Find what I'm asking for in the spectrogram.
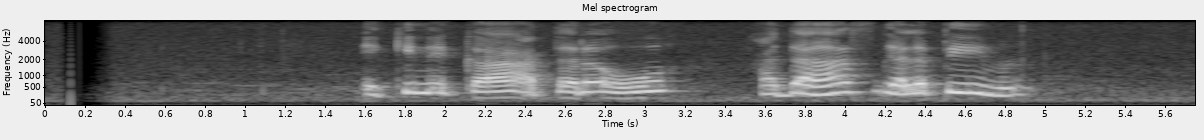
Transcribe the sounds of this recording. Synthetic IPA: ekinekaːt̪əɾəʋu | ad̪aɦasɡæləpiːmə

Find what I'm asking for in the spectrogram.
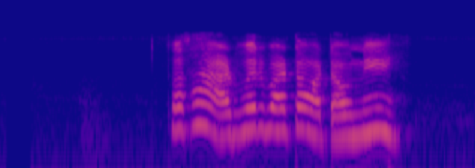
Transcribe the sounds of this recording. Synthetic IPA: t̪ʌt̪ʰaɦarɽwerbaʈʌɦʌʈawne

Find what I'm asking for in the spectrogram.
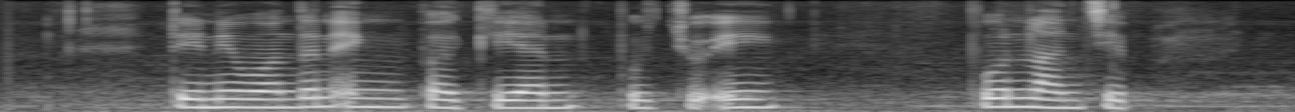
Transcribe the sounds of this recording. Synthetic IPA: d̪̥e̤newɔnt̪ənʔɪ̰ŋb̥a̤ɡ̥e̤janpud̥ʒ̥uʔe | pʊnlaɲt͡ʃɪp̚

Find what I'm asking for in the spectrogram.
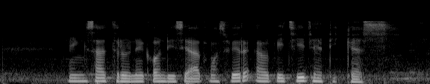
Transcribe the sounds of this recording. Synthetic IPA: ʔɪŋsad̥ʒ̥ɾo̤nekɔnd̪isia̰t̪̚mɔsfɪrɛlpid̥ʒ̥id̥a̤d̪̥i̤ɡ̥a̤s

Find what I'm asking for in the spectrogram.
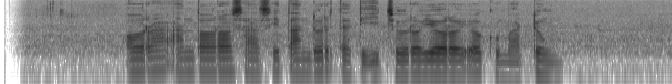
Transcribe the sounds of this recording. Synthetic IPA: ʔoɾaa̰nt̪ɔɾɔsa̰sit̪anɖʊrd̪̥ä̤d̪̥i̤id̥ʒ̥o̤ɾojoɾojɔɡ̥ṳmaɖ̥ʊ̤ŋ

